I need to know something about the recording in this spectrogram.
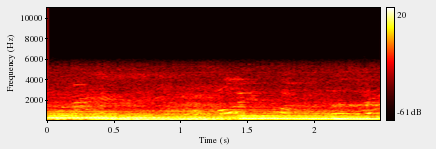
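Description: Live music in a concert hall: low notes held steady and changing to a new chord about one and a half seconds in, with voices rising and falling above them.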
